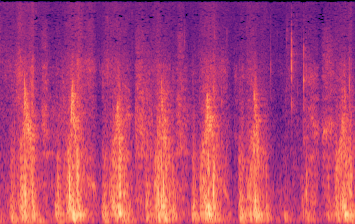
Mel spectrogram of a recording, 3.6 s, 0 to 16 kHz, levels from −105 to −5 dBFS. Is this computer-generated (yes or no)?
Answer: no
